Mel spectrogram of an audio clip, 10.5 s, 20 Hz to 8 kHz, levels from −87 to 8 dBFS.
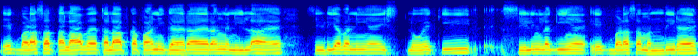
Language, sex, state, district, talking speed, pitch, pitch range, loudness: Hindi, male, Bihar, Saharsa, 145 wpm, 135 Hz, 130-140 Hz, -22 LUFS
